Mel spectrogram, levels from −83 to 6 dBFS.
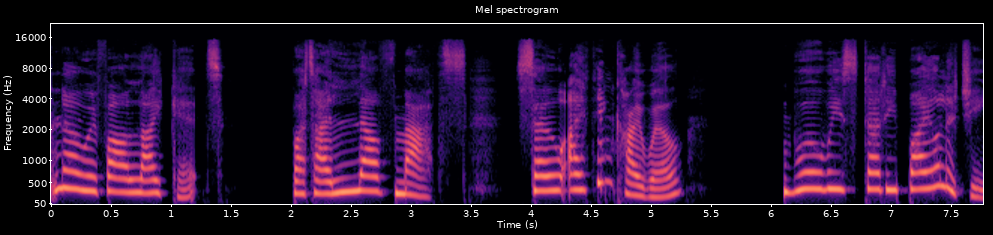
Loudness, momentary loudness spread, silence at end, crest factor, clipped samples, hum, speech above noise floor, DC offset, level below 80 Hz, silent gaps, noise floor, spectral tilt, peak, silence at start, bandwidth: -21 LUFS; 13 LU; 0 s; 16 dB; under 0.1%; none; over 69 dB; under 0.1%; -74 dBFS; 1.72-2.01 s, 5.55-6.09 s; under -90 dBFS; -4.5 dB/octave; -6 dBFS; 0 s; 15.5 kHz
